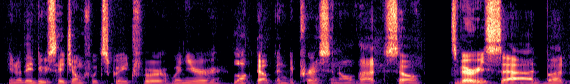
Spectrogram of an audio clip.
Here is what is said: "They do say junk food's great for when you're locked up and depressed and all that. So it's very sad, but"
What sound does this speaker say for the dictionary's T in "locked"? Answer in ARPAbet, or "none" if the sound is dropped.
T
